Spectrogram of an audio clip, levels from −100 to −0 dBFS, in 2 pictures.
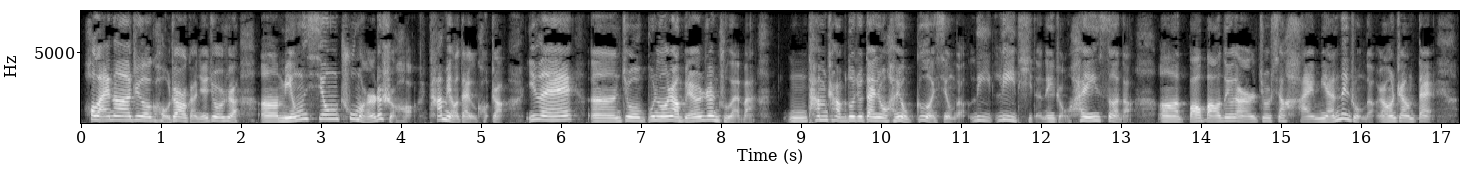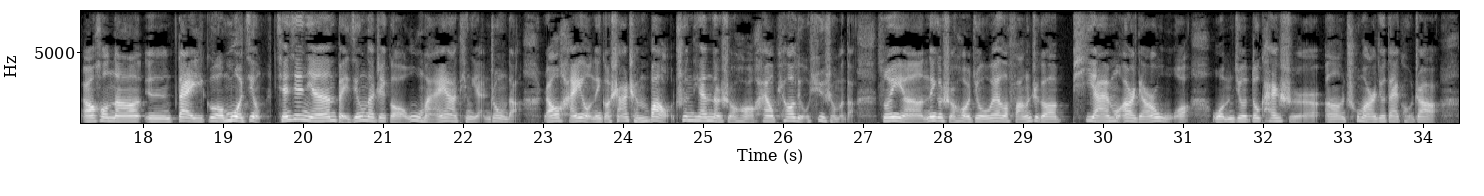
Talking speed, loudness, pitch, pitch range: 285 characters per minute, -17 LUFS, 230 Hz, 190-270 Hz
